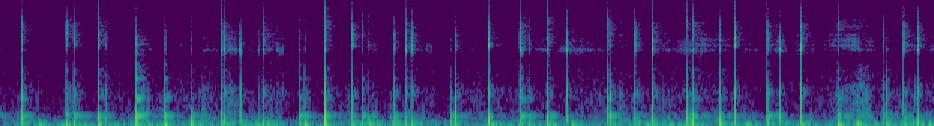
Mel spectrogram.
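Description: Fingertips tap and scratch on a bowl made from coconut shell in a quick, uneven rhythm. Each tap gives a dry, hollow knock with a deep low body and a bright clicky edge. The sound dies almost at once with no ring.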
